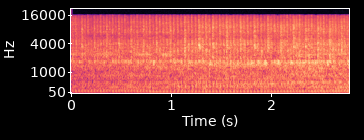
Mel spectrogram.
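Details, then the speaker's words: Ford 800 tractor with new electronic ignition, cold engine, pulling in gear while shifting up toward fifth. Strong, regular firing builds smoothly under load with a faint thin whine from a squeal: the engine runs normally. "straight back i'll be fifth wow that's running really good"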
